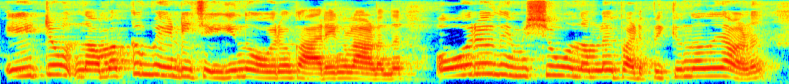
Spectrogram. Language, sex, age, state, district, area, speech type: Malayalam, female, 18-30, Kerala, Thiruvananthapuram, rural, spontaneous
